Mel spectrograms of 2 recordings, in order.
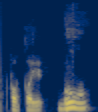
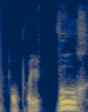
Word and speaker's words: Popol Vuh: son el español, pues la H en el español no tiene sonido, entonces esto se pronunciaría Popol Vuh y ya. Entonces, pues en otros idiomas la H sí tendría el sonido de la J, entonces ahí sí sería Popol Vuh. Entonces básicamente Sam Kolob prefiere W-U-J porque representa mejor el sonido.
